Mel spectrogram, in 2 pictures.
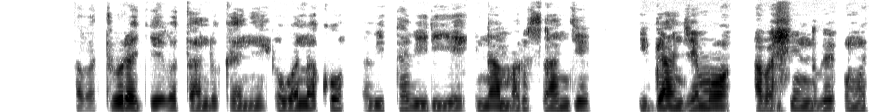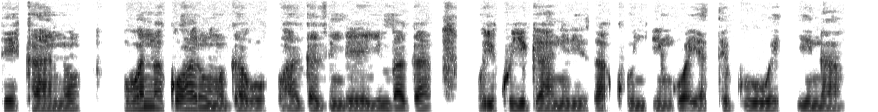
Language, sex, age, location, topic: Kinyarwanda, female, 25-35, Kigali, health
